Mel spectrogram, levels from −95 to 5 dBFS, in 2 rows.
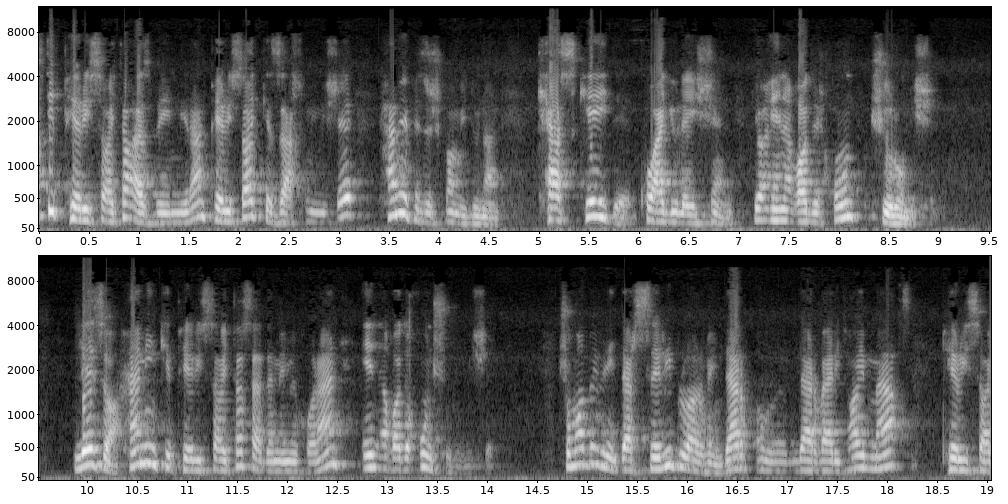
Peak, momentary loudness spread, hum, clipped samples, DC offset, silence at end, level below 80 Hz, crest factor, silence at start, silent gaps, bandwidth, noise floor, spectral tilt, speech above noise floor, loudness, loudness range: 0 dBFS; 10 LU; none; 0.3%; under 0.1%; 0 s; -50 dBFS; 14 dB; 0 s; none; 8.8 kHz; -47 dBFS; -6.5 dB/octave; 33 dB; -15 LUFS; 4 LU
